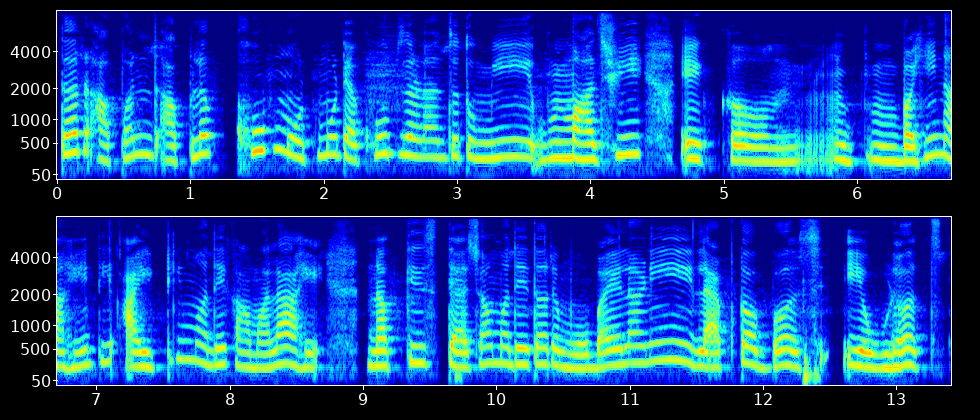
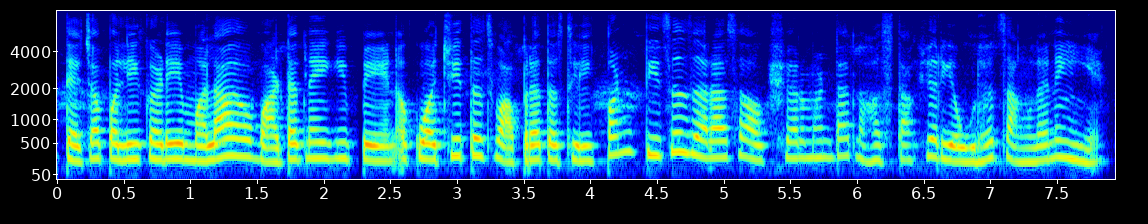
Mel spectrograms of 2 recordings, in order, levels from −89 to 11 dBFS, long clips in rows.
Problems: none marked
